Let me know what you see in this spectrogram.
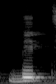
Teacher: আমি কিন্তু প্রত্যেকটা লাস্টের বাতাস বের করতেছি কারণ হচ্ছে তা হচ্ছে হামসের হরফ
